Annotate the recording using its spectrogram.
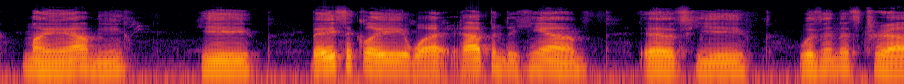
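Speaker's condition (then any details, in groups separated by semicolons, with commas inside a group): Cerebral palsy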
